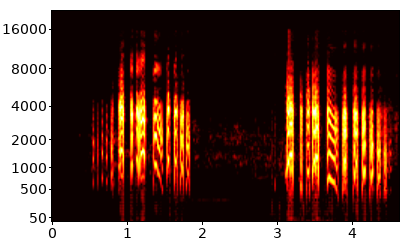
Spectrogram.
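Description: Leach's Storm-Petrel gives two quick bursts of chattering, hooked notes, each a rattling run of about a dozen syllables, separated by a brief pause.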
